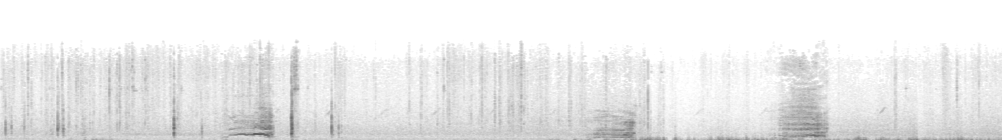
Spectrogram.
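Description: Goats bleating, three short calls about four, nine and twelve seconds in, with scattered sharp knocks as the goats butt heads. A low rustling noise grows louder in the second half.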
